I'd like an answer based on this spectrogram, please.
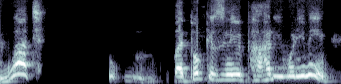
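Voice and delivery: high-pitched, baffled questioning; re-enacted stunned confusion, voice jumping high; incredulous. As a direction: pitch shoots up in acted disbelief. Disbelief at news about his book.

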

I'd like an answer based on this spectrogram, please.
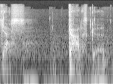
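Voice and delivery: breathy whispered yes; hushed, delighted whisper; whispered cheer. Retold or imitated. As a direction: whisper it like a private thrill. Excited churchgoer's inner cheer.

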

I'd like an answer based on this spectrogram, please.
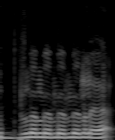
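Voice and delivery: tongue-flapping mock babble; imitating a mouth running away with itself; babbled blah-blah. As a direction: spill it out as rapid nonsense blahs. Imitates words spilling out of mouth.

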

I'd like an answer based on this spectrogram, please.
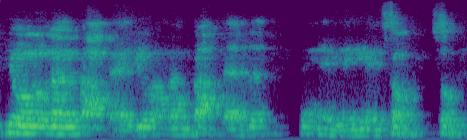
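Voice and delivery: low, soft tossed-off tease; quiet aside. Real, not acted. Preacher teasing congregation about old hymns, quiet aside. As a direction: drop right down, almost to yourself.

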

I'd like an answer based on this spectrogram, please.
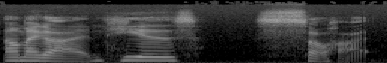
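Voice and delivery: slow, swooning, dreamy; lightly mock swooning fan girl; infatuated. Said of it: "this is the line delivery".

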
